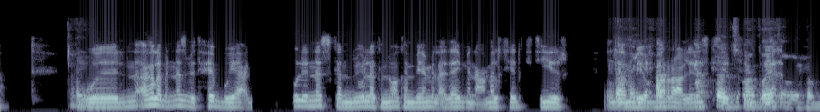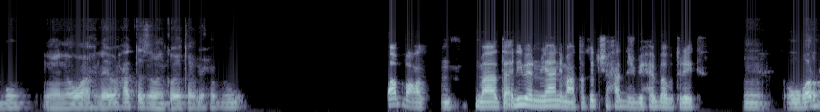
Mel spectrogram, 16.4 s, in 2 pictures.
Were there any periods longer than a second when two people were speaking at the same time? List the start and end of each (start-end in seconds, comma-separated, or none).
6.1-7.8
